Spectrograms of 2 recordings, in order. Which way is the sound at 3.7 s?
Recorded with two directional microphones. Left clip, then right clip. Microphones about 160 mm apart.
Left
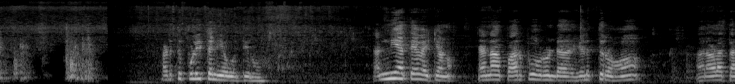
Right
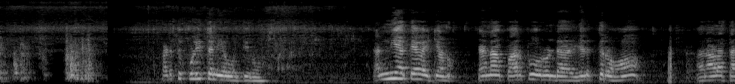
50° left (ahead or behind).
